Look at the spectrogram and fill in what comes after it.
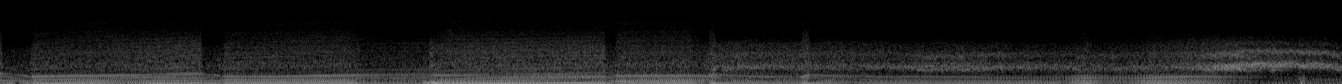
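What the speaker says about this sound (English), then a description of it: "Listen to that engine." A car engine in the Gran Turismo 5 racing game revs loudly and steadily, its pitch climbing and dropping through gear shifts, with tire squeal rising toward the end and no speech.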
